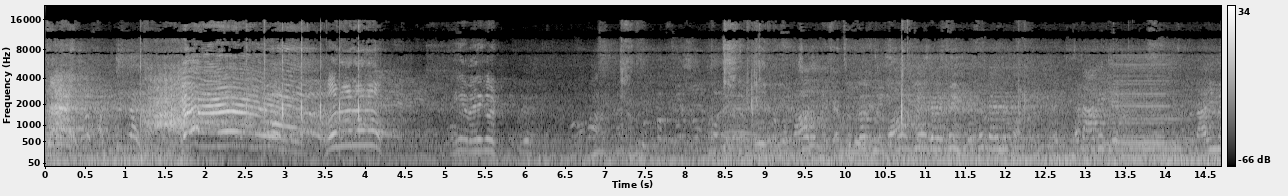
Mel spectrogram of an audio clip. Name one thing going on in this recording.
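People murmur and call out in a large echoing hall.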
